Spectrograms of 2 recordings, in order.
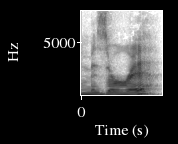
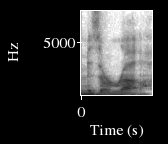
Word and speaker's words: Missouri: a short I vowel sound, it would be Missouri. Um not miser.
